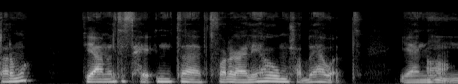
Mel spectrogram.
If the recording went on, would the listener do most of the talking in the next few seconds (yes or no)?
no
